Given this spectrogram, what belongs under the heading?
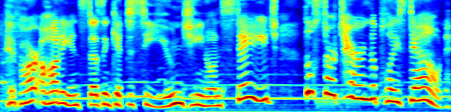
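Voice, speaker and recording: High-voiced, fretful theater manager. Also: female voice, sing-song, moderate pace. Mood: fretful, exasperated. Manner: agitated, melodramatic complaining. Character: fretful, exasperated theater manager in a fantasy game. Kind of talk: video game voice acting. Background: game music.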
